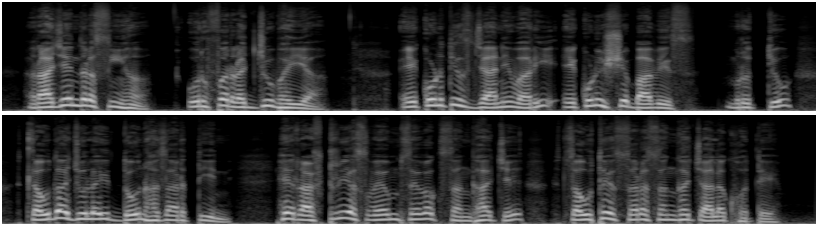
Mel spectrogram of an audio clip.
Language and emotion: Marathi, neutral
